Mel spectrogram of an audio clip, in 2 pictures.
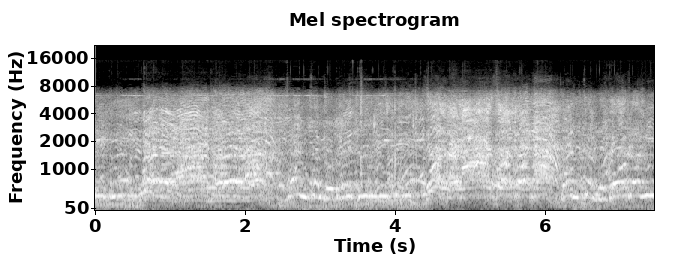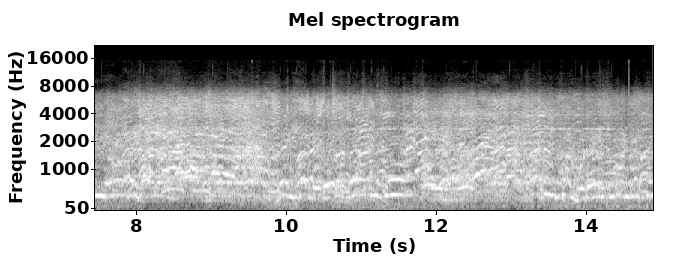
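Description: A crowd of people shouting over one another, loud and continuous, as men push and jostle in a street scuffle.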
